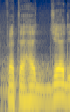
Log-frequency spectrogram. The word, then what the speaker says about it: فتهجد: نعطيها رخاوتها فنقول الليل فتهجد فتهجد فتهجد يراعى ترقيق الفاء وترقيق التاء وترقيق الهاء وترقيق الجيم وضغط الجيم المشدده لكي يظهر انها حرفان وليست حرفا واحدا فنقول فتهجى فتهجد به الدال حرف قلقله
